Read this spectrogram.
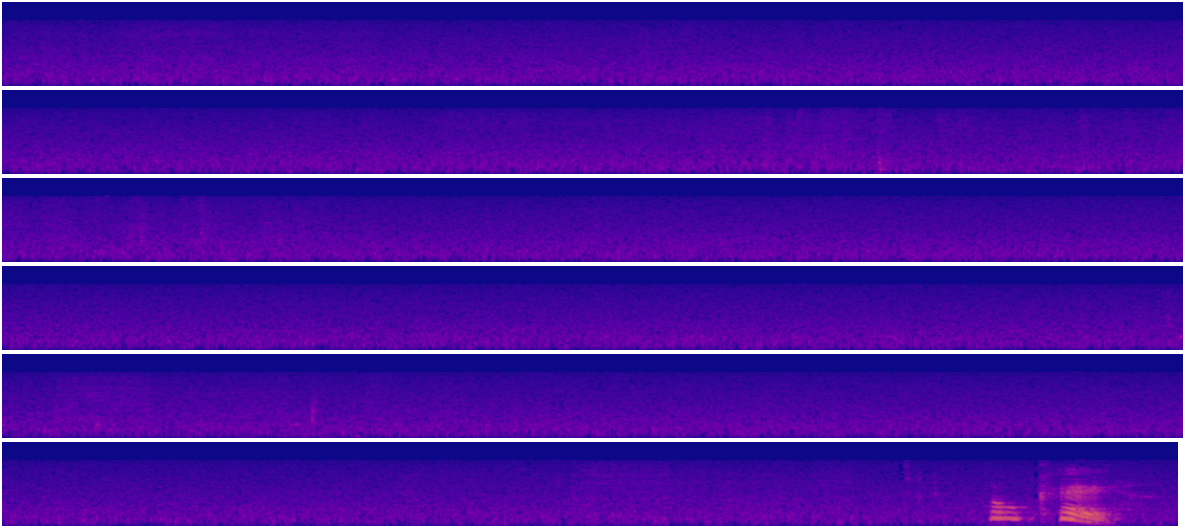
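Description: Thread rustles softly as it is pulled through cloth.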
